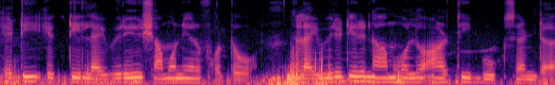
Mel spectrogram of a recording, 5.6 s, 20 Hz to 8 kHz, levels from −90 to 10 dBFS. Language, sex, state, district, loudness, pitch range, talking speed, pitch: Bengali, male, Assam, Hailakandi, -18 LUFS, 130-150 Hz, 130 wpm, 140 Hz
